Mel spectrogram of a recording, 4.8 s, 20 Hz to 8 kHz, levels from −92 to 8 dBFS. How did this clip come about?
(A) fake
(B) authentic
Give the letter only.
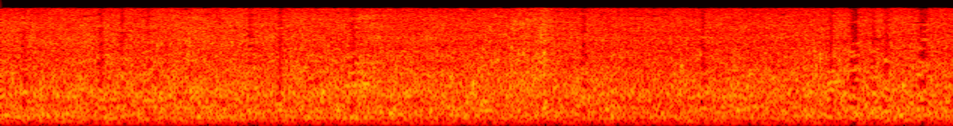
A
